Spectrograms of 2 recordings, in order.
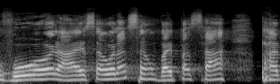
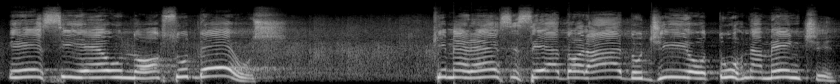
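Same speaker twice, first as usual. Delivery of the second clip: high, ringing sermon declamation; preaching at full force; 7 semitones higher than usual. Real, not acted. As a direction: proclaim it high, drawing out the key words. (pregação exaltada, em tom alto)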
